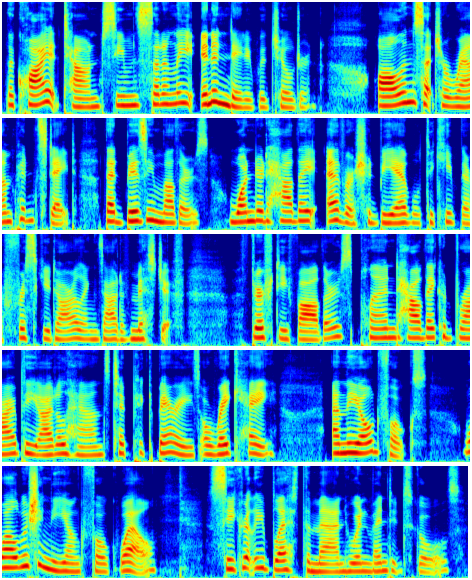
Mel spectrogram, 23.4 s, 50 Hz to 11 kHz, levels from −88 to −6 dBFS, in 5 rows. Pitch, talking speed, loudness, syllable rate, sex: 220 Hz, 165 wpm, -19 LUFS, 4.8 syllables/s, female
